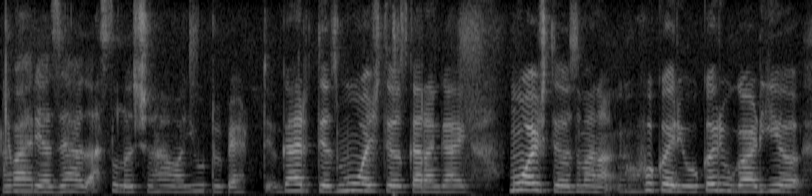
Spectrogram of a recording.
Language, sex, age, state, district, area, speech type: Kashmiri, female, 18-30, Jammu and Kashmir, Ganderbal, rural, spontaneous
